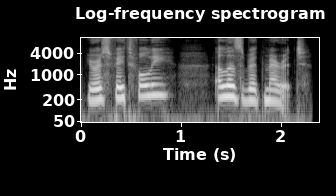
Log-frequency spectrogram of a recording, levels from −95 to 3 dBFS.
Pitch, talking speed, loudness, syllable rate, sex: 220 Hz, 100 wpm, -17 LUFS, 5.6 syllables/s, female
